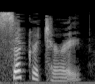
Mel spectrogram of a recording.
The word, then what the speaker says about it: secretary: Appetizer and secretary are longer words. They have both primary and secondary stress. Primary stress is at the beginning of these words, but the T still falls on a stressed syllable. It's secondary stress. A little weaker, but still stressed. That's why it's still a true T.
